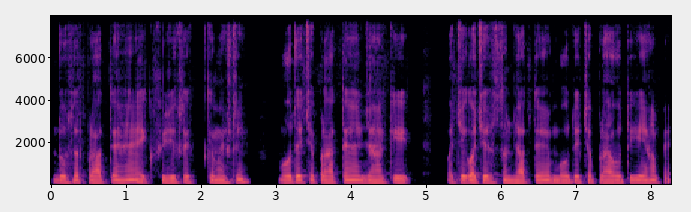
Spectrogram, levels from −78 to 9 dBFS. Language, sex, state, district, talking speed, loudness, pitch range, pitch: Hindi, male, Bihar, Supaul, 180 wpm, -25 LUFS, 100-105 Hz, 105 Hz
